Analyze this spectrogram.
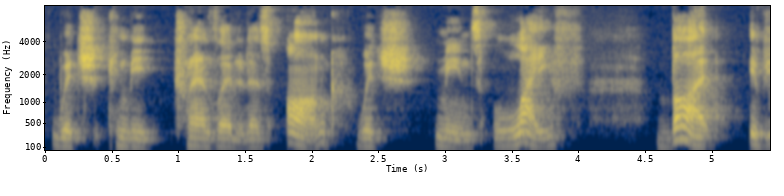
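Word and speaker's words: ankh: with the symbol for sandal tie pronounced ank and then adding the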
